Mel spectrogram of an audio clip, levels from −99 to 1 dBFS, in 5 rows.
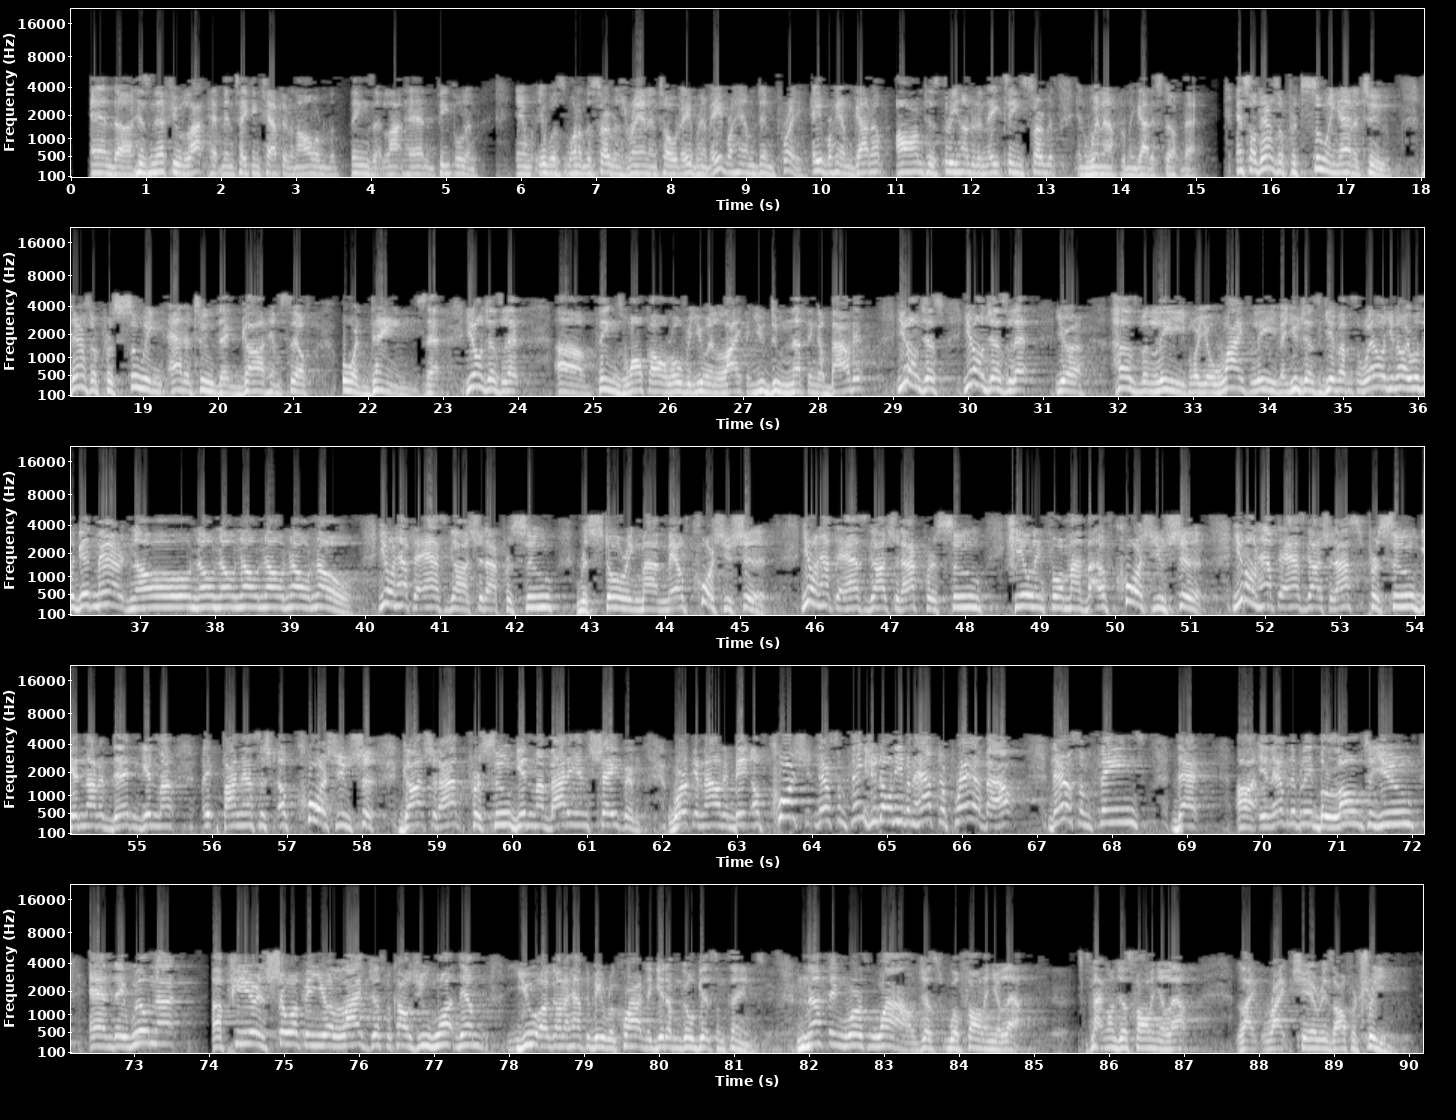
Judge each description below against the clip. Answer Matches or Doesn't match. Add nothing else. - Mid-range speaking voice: Doesn't match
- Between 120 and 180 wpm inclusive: Matches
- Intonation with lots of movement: Matches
